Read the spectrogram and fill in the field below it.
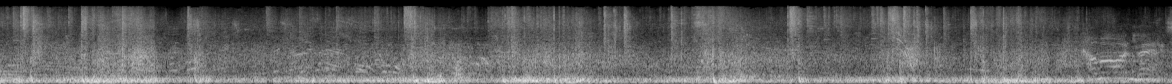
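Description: Shells explode nearby.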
